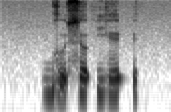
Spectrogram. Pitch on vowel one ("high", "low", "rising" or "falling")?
falling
